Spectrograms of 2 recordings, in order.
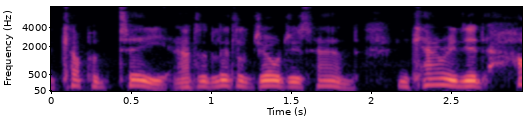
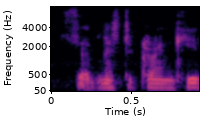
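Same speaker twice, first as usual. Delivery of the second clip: ordinary delivery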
